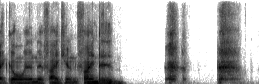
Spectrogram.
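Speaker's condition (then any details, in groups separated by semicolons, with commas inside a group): No condition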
